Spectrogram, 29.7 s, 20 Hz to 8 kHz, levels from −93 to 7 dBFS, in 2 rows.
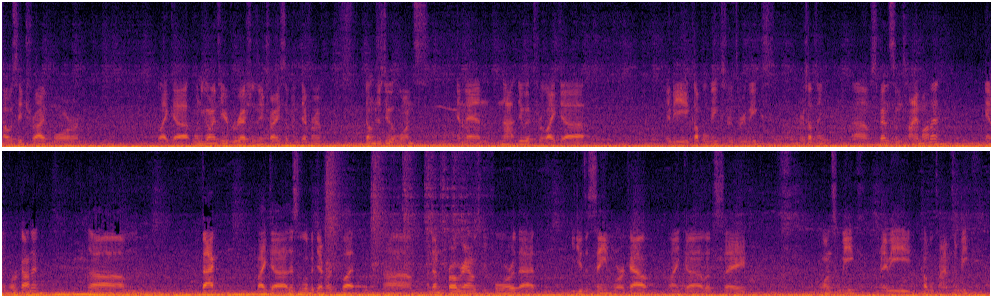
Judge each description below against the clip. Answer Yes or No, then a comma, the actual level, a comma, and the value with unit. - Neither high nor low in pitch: No, very low, 90 Hz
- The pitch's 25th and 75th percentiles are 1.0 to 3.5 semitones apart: Yes, average, 2.8 semitones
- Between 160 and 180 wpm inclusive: Yes, average, 175 wpm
